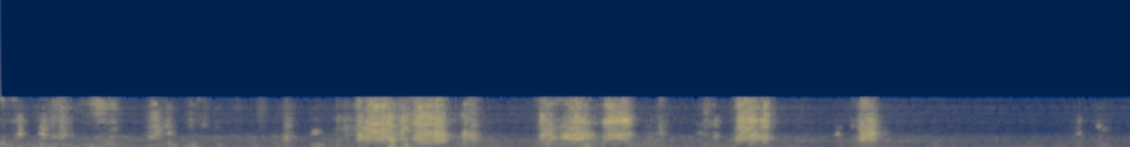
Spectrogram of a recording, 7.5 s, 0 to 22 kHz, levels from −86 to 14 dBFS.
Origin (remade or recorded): remade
